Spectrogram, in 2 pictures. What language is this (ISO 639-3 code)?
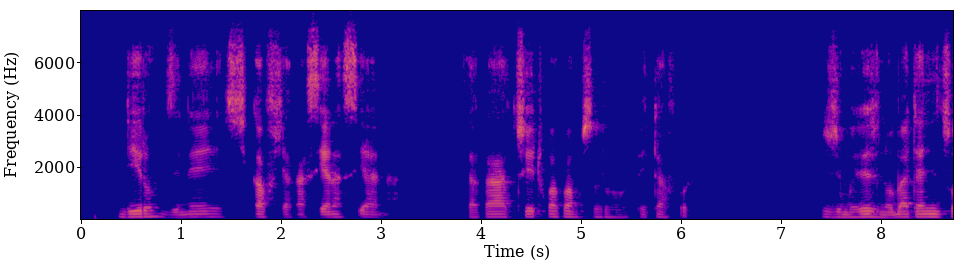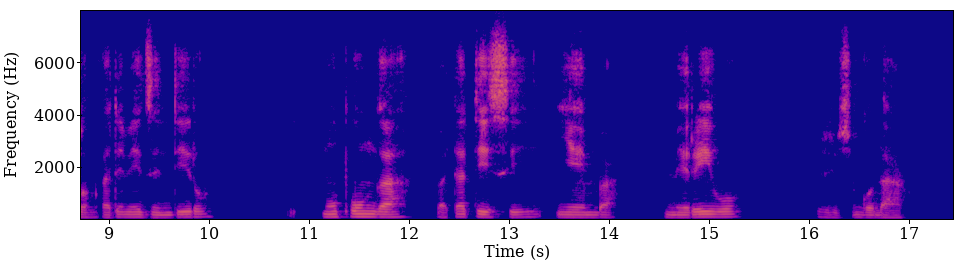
sna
